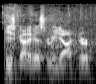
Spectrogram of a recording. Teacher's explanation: He just doesn't pronounce the D, just carries the Y over from the end of history.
